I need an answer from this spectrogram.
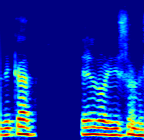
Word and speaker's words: Descartes: Por supuesto que los existencialistas no se hacen esa pregunta, lo hace el razonamiento y eso fue Decar. Se escribe Descartes, René Decar, él lo hizo en el siglo XV.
